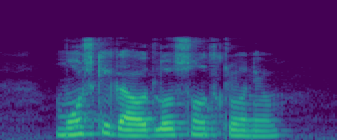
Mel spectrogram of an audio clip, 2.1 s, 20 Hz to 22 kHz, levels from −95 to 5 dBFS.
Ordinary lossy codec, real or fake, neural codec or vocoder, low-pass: AAC, 48 kbps; fake; codec, 16 kHz, 16 kbps, FreqCodec, larger model; 7.2 kHz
